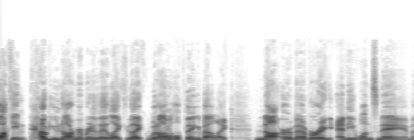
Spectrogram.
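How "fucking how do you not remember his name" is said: mock, really pissed-off, pitched-up rant. Retelling the DM scolding players for forgetting names: imitating a pissed-off rant. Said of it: "he got really pissed off".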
